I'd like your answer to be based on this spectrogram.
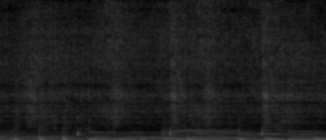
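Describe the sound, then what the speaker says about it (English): Chopped tomatoes cook in spinach gravy in a pan, giving a steady soft sizzle and bubbling with a few scraping stirs and light knocks, close and even throughout, no voices. "Cook the tomatoes till they are nice and soft."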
